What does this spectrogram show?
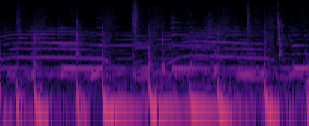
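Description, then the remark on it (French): A cat meows repeatedly and insistently, wanting to come inside, about five or six loud cries in quick succession with no other sounds around. “Le chat qui veut entrer.”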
